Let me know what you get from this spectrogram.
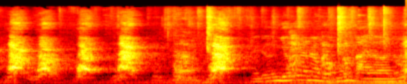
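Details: Poodle Rio, busy with a ball, fires off five rapid barks in the first two seconds, then a person's voice takes over.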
